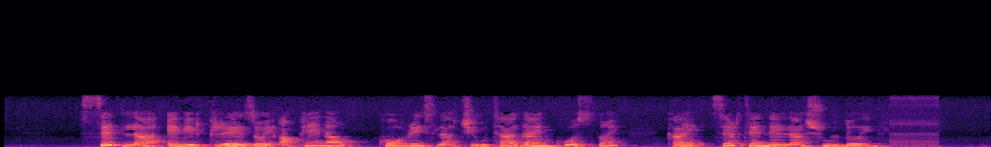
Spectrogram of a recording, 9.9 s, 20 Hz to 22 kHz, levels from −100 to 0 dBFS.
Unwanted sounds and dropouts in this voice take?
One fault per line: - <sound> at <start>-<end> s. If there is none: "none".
none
